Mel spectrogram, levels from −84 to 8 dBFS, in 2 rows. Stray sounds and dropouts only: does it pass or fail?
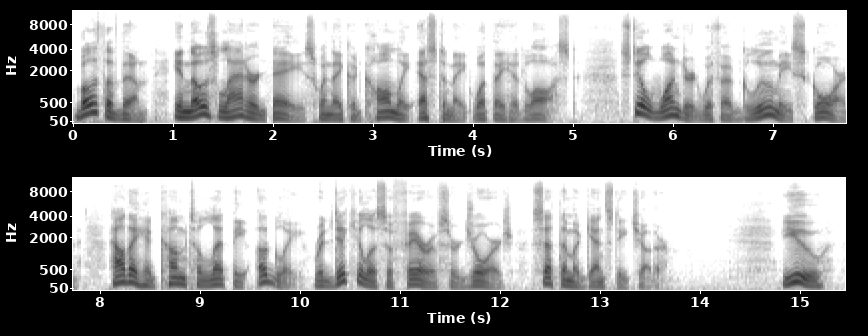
fail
